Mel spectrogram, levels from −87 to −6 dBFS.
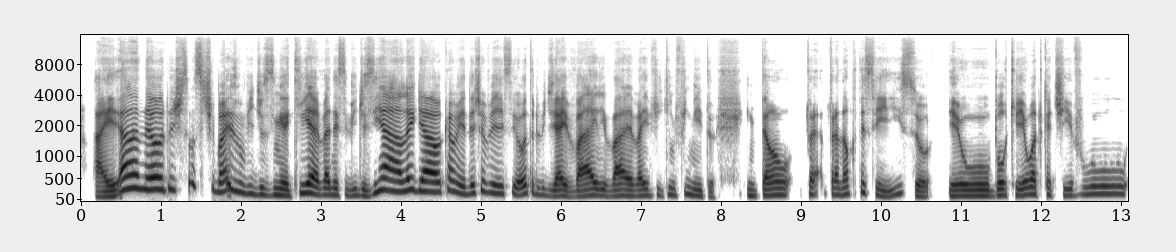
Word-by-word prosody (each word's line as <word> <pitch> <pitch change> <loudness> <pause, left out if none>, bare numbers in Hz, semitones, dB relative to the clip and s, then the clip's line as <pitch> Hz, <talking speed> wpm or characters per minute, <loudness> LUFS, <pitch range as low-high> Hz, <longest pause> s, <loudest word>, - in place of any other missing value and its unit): aí, 110 +3 +2
"ah, 290 +3 +6
não, 270 0 +5
deixa 260 -1 -4
eu - - -11
só 410 - -9
assistir 310 -5 -6
mais 215 +3 +2
um 210 -3 -3
videozinho 150 -5 -2
aqui", 185 +10 +2
aí 175 -4 +6
vai 145 0 +1
nesse 145 -2 -5
videozinho, 135 - -2
"ah, 235 -3 +5
legal, 225 -3 +5
calma 230 -2 -2
aí, 175 - +1
deixa 180 +7 -3
eu - - -7
ver 185 -3 -1
esse 170 -1 -6
outro 155 +1 -1
vídeo", 130 -3 -1
aí 125 -1 +4
vai, 125 +5 +2
e 135 - -3
vai, 125 +2 +2
e - - 0
vai 125 +2 -1
e 135 - -8
fica 130 +2 -12
infinito. 135 - -7 0.4
Então 135 +2 0 0.2
pra 160 -2 -4
pra 150 -3 -2
não 150 +2 -1
acontecer 175 -3 -7
isso, 120 - -5 0.2
eu 125 +1 +1
bloqueei 140 +2 -1
o 155 - 0
aplicativo 160 +3 -4
150 Hz, 200 wpm, -21 LUFS, 130-190 Hz, 0.4 s, ah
